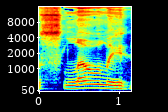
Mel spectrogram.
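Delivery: SLOWLY drawn right out; emphasis on slowly. Real, not acted. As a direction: stretch out the word slowly to stress it. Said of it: "and I do emphasize slowly".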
